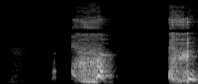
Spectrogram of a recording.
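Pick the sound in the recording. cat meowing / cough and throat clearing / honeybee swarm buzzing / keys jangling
cough and throat clearing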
